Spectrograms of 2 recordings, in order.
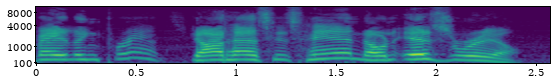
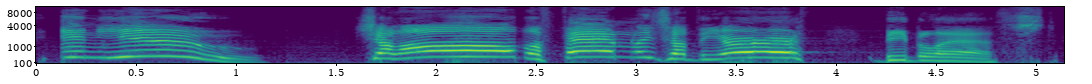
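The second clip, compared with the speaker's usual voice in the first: raised, emphatic, measured declaration; God's proclamation, preached; 4 semitones higher, 5 dB louder than usual. Acted. Preacher voicing God's commission to Abraham, emphatic proclamation. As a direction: proclaim it phrase by phrase, swelling at the end.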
